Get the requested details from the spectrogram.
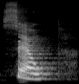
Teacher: Na palavra céu ocorre um ditongo, certo? Entre a vogal E e a semivogal U.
